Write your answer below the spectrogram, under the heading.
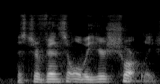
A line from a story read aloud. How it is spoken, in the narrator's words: she said calmly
